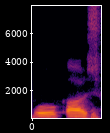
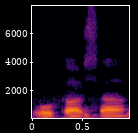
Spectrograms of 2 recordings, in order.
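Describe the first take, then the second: First: The word ends in a sh consonant. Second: The word ends in an a vowel. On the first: The speaker calls it wrong. "ও কাশ যেটা আছে" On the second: The speaker calls it right.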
